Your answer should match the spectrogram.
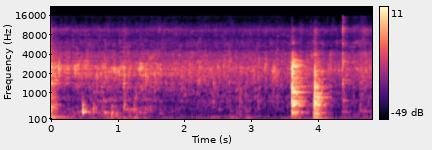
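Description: Cauliflower fries in oil with cumin seeds, green chilies and a cinnamon stick, a soft continuous sizzle broken by a couple of louder clattering stirs toward the end, with no talking.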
